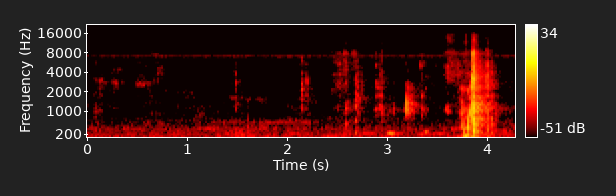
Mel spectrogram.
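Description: Handling noises while unboxing a phone: a few light clicks and rustles of a plastic phone case and cardboard box, then a loud brief brushing bump near the end.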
